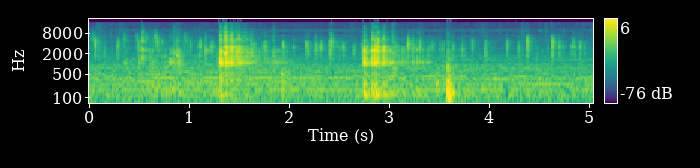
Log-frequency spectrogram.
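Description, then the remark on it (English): Several dice rattle and clatter onto a hard surface as players roll initiative in a tabletop game, with two louder bursts of tumbling and a sharp click, amid faint background murmur. “Our non-sleeping people do get to roll initiative.”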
